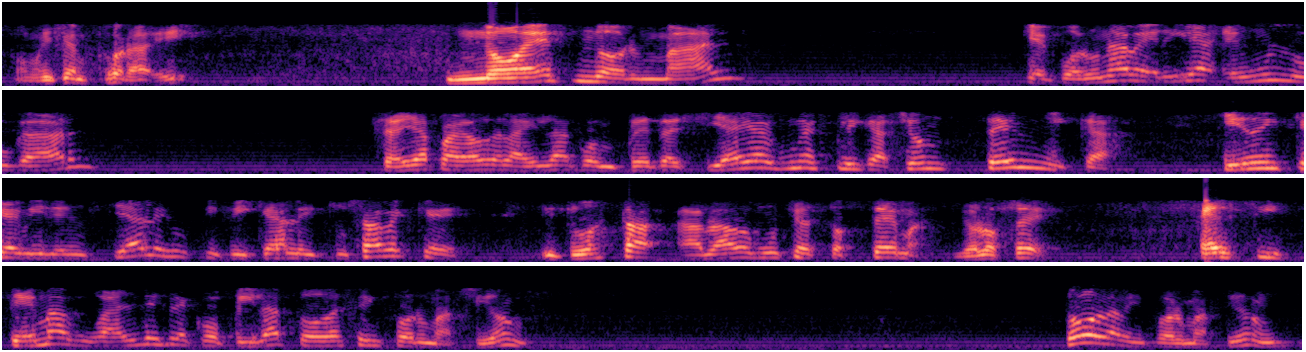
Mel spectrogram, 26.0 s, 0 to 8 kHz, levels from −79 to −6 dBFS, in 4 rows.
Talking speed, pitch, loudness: 135 wpm, 155 Hz, -26 LUFS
